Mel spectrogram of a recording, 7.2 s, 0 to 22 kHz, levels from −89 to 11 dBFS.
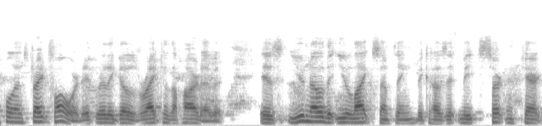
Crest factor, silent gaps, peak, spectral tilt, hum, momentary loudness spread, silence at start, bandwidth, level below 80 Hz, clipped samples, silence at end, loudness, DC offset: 18 dB; none; -14 dBFS; -9 dB/octave; none; 9 LU; 0 s; 6.6 kHz; -76 dBFS; under 0.1%; 0 s; -31 LUFS; under 0.1%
